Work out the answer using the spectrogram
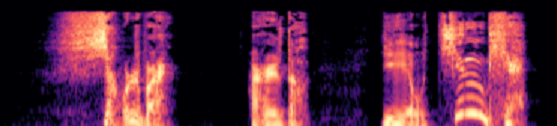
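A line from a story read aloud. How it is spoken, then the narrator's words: Angry roar from above. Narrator (Chinese): 云上一声怒吼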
